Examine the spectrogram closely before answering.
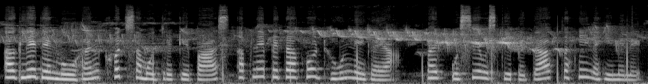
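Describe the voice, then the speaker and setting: A woman narrating a cartoon story in a steady storytelling manner. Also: high voice, measured pace, very noisy.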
